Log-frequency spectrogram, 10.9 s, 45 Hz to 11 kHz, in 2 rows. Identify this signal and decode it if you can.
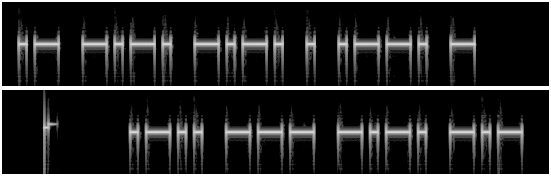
Morse code, heard as a keyed tone, about 15 wpm, 700 Hz. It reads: ACCEPT LOCK
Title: Sentences from Top 1300 Words - New Word Drill - 15wpm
